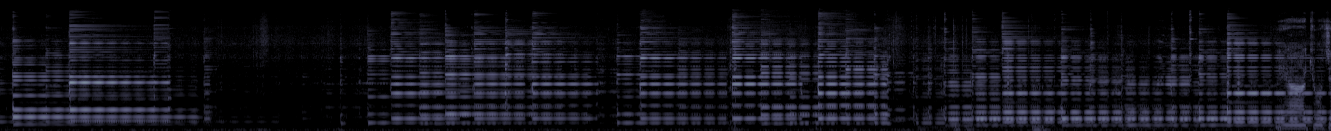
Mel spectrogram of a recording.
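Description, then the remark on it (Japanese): Sustained electric guitar chords played through a slow tremolo effect ripple with a steady pulse, the volume rising and falling in an even rhythm as the chords change, played alone and fairly loud. “これあのトレモロっていうエフェクトでうん、なんていうんですかね、ただ音が、こう、うんと、音量が上がったり下がったりするだけなんですよね。だから、一番エフェクトの中でも単純なエフェクトなんですけども、この音が上下するってだけでなんでこんな気持ちいいんですかね”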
